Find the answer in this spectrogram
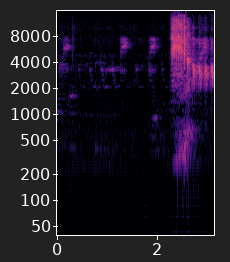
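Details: Bulbul singing in the afternoon: soft scattered whistled notes with pauses, then an abrupt loud burst of rapid trilled notes at the end.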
